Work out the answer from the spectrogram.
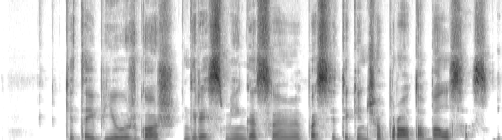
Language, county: Lithuanian, Kaunas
